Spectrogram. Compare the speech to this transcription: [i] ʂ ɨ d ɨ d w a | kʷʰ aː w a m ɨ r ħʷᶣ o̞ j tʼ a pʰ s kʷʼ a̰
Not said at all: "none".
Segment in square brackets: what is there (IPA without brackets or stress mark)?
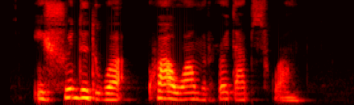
i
